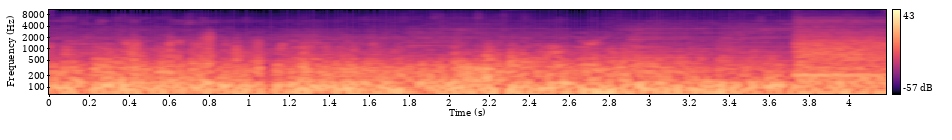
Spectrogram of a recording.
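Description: Wind buffeting the microphone of a camera riding along on a moving road bicycle: a loud, steady low rumble. Near the end it changes to a brighter rushing hiss with a faint steady hum.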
